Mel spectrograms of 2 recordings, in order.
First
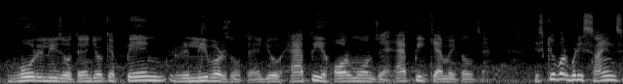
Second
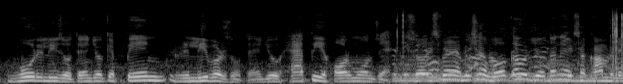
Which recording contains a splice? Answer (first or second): second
